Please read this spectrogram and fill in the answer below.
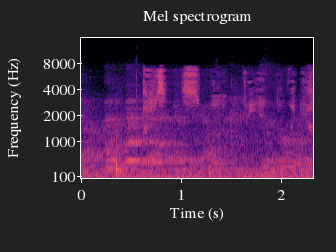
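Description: Hushed whispered speech, with short hissing 's' sounds and little voice behind them.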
